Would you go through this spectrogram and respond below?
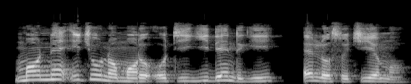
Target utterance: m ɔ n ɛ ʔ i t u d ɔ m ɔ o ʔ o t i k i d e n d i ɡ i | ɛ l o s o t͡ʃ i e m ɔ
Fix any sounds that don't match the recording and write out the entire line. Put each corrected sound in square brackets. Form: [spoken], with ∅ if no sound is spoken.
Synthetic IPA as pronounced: m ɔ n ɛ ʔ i [t͡ʃ] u [n] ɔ m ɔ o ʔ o t i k i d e n d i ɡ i | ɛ l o s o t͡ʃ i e m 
